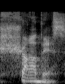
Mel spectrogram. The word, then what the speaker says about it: Shabbos: I saw the whole video, Shabos. I've seen the entire video. Okay, yeah, I've great. seen the whole thing. Also, it's pronounced Shabbos.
